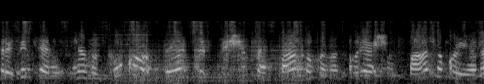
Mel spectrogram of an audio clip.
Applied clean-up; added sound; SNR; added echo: neural separator model SepFormer DNS4.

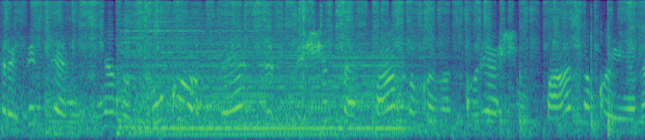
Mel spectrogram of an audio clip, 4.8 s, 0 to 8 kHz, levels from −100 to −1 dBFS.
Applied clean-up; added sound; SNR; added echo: none; Brass instrument + Writing; 0 dB; none.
